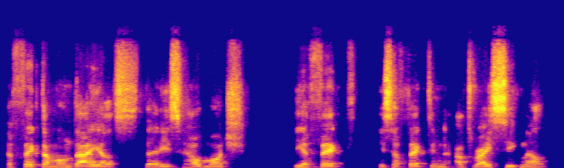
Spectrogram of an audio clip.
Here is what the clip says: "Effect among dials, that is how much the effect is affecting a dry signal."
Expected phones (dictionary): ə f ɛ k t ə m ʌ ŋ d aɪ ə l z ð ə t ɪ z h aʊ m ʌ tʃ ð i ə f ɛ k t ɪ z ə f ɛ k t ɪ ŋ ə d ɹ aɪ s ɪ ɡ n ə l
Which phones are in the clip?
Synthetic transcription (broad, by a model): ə f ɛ k t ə m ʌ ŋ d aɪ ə l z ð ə t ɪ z h aʊ m ʌ tʃ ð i ə f ɛ k t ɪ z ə f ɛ k t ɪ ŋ ə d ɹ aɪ s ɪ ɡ n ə l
